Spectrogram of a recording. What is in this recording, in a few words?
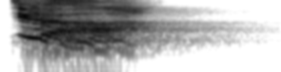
Ability Long Cast, Barks; Warframe; Corpus Lich; Persona C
